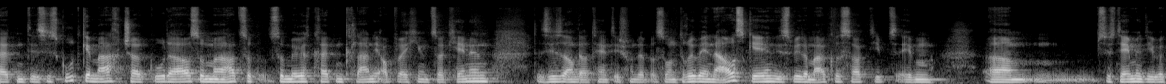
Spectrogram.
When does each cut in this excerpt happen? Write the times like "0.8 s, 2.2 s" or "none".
5.8 s

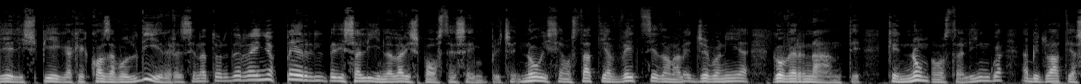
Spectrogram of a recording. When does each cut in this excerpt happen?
1.7 s, 3.3 s, 5.5 s, 6.8 s, 7.7 s, 9.3 s

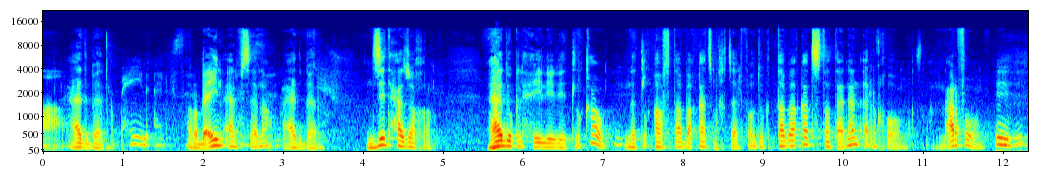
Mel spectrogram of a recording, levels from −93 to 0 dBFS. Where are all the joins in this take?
none

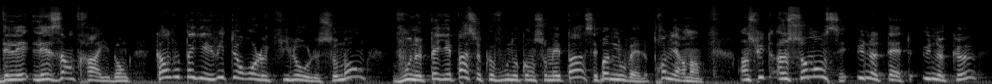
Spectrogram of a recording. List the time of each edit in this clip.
6.0 s, 8.3 s

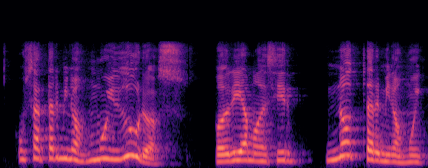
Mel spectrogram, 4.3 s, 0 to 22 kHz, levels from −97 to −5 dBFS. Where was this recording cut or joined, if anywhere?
2.0 s, 3.1 s

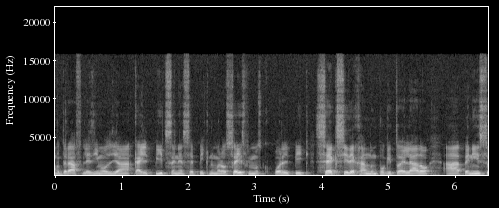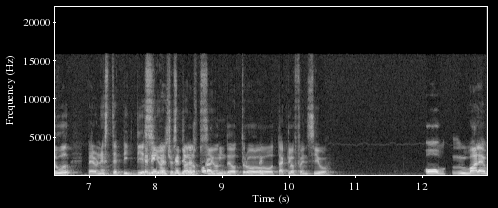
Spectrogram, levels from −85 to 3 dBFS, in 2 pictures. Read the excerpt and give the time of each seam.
1.2 s, 3.9 s, 6.9 s

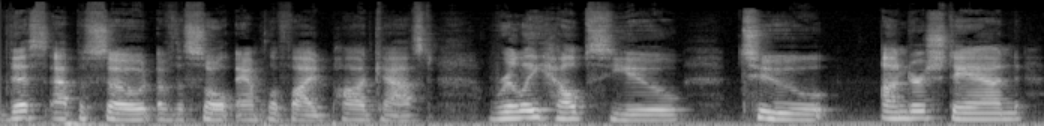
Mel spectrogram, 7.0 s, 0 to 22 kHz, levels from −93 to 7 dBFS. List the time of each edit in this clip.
none

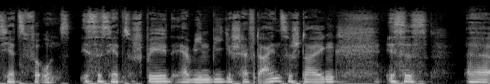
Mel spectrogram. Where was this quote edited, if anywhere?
1.2 s, 1.7 s

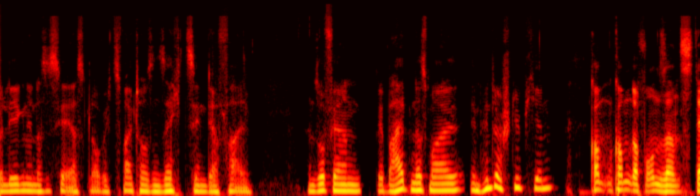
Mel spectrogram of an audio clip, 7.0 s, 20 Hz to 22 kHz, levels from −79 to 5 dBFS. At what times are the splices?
none

